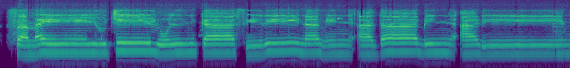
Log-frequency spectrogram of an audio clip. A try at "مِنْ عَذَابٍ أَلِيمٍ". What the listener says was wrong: Don't forget that slight squeeze for the ain here. من عذاب أليم.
